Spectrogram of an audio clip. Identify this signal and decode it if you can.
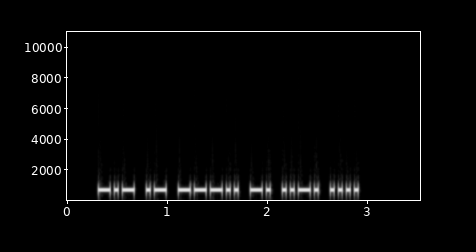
Morse code, heard as a keyed tone, about 30 wpm, 700 Hz. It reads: KA8NFH
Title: USA Call Signs - 4x Character Spacing - 30wpm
